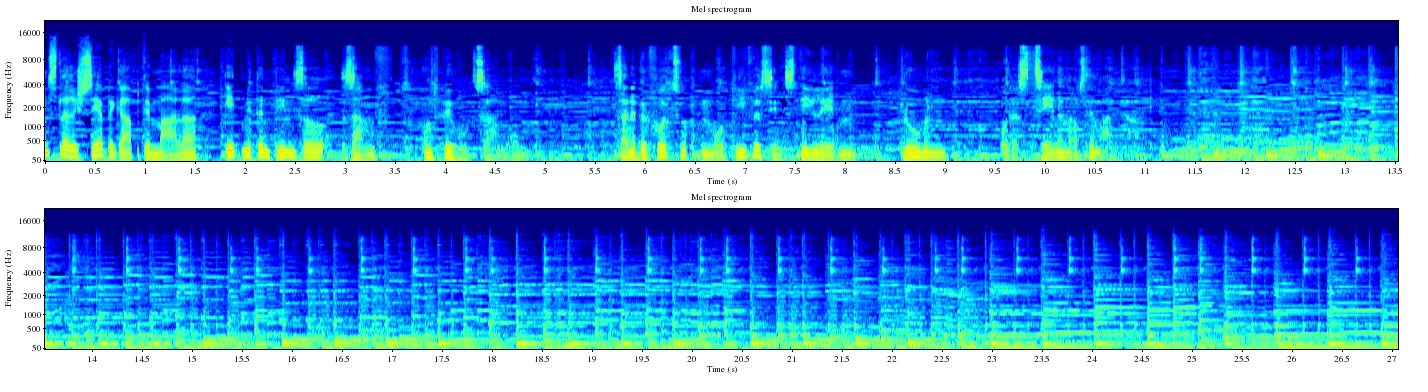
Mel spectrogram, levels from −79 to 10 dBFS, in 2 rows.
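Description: From 1.99 s to 13.99 s the audio drops abruptly into an adaptive stream at a lower bitrate. Nothing survives above 11.5 kHz, the top end goes thin, and artefacts swell, pointing to a roughly 12 kbit/s HE-AAC fallback. Quality snaps back without a gap.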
